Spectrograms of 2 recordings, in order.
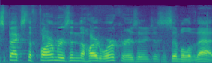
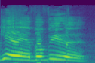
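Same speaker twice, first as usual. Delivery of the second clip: put-on speech impediment, dropped r sounds, higher, louder; 6 semitones higher, 5 dB louder than usual. Retelling a guy with a speech impediment talking: imitating a speech impediment, no R. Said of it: "they can't say the R".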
